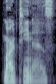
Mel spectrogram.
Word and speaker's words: Martinez: Martinez.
